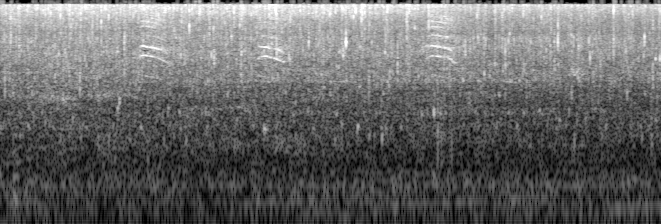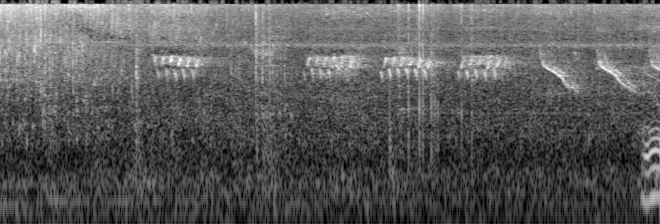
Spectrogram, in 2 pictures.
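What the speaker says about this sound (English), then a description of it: "Check out another little cascade waterfall." A small cascade in a park garden trickles and splashes in a soft, steady patter, fairly quiet and continuous, with faint birdsong chirping over it.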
